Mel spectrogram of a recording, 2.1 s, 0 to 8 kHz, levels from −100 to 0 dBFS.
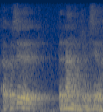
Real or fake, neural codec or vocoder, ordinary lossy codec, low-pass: real; none; MP3, 32 kbps; 7.2 kHz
